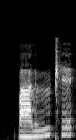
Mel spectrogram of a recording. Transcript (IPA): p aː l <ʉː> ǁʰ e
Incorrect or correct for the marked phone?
correct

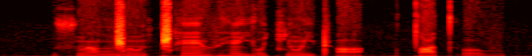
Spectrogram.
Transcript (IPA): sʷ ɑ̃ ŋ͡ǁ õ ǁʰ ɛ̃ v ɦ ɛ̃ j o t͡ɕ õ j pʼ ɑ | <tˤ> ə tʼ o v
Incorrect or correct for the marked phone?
correct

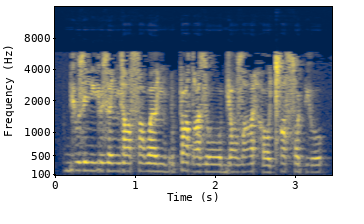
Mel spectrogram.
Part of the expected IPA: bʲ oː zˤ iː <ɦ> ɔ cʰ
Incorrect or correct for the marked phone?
incorrect: h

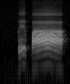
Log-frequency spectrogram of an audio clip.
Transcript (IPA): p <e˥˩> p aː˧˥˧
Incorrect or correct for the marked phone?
incorrect: e˧˥˧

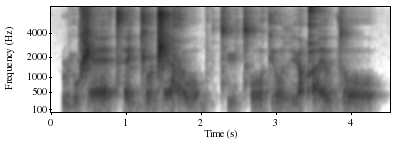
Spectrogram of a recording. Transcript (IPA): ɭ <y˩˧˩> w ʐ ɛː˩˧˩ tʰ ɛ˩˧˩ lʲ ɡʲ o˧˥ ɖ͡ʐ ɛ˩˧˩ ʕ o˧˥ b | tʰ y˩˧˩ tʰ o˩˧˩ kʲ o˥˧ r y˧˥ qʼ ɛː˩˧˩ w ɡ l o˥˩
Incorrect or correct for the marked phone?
correct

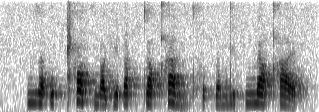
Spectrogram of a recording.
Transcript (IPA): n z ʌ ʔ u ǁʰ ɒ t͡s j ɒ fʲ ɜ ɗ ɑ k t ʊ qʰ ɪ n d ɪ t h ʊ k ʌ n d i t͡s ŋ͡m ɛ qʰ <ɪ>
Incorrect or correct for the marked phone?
incorrect: ɛ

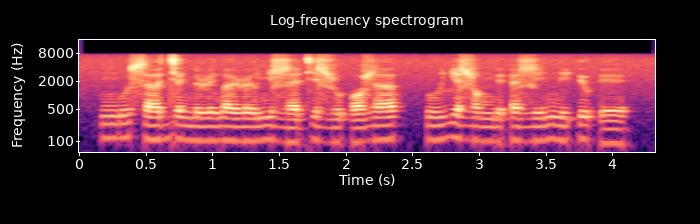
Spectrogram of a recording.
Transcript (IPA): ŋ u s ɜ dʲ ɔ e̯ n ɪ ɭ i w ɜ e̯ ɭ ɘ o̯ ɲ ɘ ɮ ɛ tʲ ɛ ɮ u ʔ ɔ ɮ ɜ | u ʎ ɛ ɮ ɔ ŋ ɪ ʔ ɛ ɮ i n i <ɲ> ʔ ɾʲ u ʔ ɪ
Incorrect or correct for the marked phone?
incorrect: none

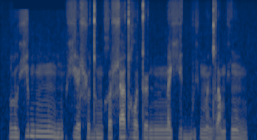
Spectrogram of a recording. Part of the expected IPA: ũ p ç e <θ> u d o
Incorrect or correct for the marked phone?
incorrect: ɬ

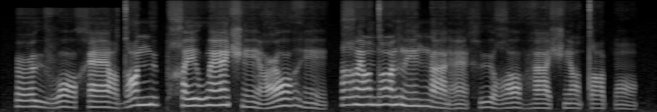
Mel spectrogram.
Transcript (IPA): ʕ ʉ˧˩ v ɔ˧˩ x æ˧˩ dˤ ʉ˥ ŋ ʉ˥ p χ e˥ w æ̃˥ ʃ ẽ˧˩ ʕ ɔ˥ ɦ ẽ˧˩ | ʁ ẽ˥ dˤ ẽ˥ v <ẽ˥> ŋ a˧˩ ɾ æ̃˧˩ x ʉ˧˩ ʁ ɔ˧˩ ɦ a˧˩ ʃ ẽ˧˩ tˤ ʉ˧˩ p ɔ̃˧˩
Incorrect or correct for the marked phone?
correct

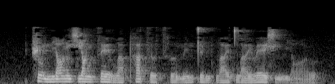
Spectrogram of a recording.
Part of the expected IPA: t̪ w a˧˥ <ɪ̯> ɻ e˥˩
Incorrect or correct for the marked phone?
correct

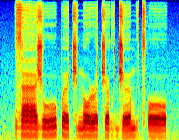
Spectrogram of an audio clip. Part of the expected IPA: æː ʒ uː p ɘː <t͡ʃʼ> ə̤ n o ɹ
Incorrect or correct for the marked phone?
incorrect: t͡ʃ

